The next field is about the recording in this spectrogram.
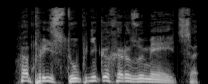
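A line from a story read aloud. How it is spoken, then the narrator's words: Short laugh. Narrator (Russian): коротко рассмеялся Дердаген Тур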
